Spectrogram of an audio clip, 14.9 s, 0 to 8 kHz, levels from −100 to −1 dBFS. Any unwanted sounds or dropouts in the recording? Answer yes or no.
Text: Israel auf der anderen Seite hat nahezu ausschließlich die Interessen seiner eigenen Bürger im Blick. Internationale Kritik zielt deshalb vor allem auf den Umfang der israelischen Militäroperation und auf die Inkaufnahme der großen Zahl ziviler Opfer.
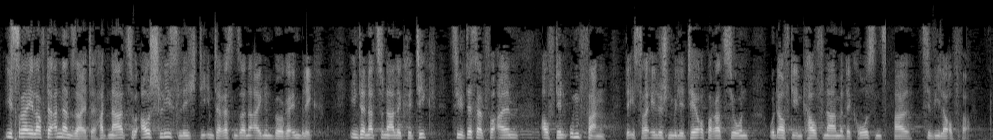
yes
